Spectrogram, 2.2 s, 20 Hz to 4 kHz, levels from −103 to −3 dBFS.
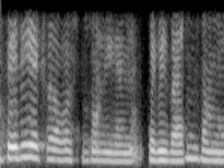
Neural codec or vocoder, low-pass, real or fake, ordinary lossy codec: codec, 16 kHz, 2 kbps, FreqCodec, smaller model; 3.6 kHz; fake; none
